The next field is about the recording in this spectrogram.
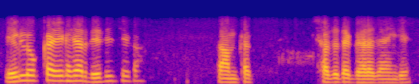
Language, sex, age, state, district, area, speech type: Hindi, male, 30-45, Uttar Pradesh, Bhadohi, rural, conversation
